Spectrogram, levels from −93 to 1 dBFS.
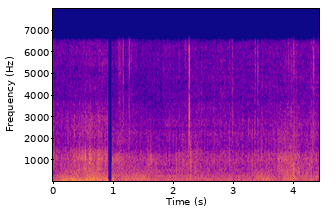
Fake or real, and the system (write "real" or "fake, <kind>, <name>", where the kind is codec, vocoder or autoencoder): real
